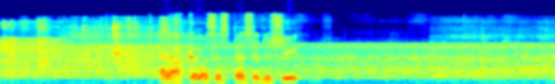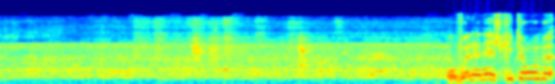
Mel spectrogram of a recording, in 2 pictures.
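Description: Radio static hisses steadily in the background.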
